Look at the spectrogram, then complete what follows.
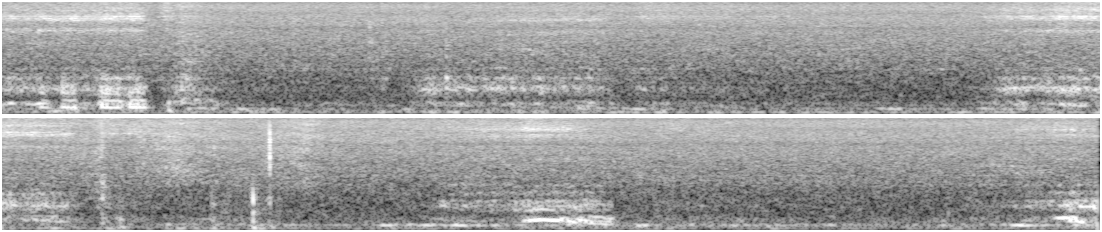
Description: Shiba Inu sleeping under my desk snoring away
